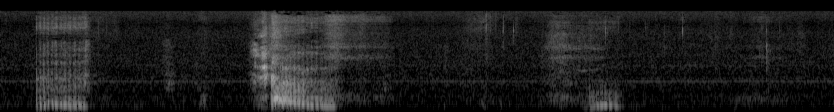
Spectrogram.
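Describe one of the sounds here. A puppy chews and tugs at yarn.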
